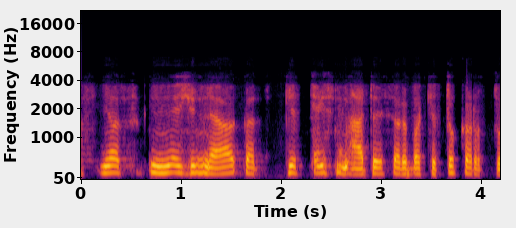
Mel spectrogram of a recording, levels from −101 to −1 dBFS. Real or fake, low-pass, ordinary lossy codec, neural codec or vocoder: fake; 7.2 kHz; AAC, 48 kbps; codec, 16 kHz, 4 kbps, FunCodec, trained on LibriTTS, 50 frames a second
